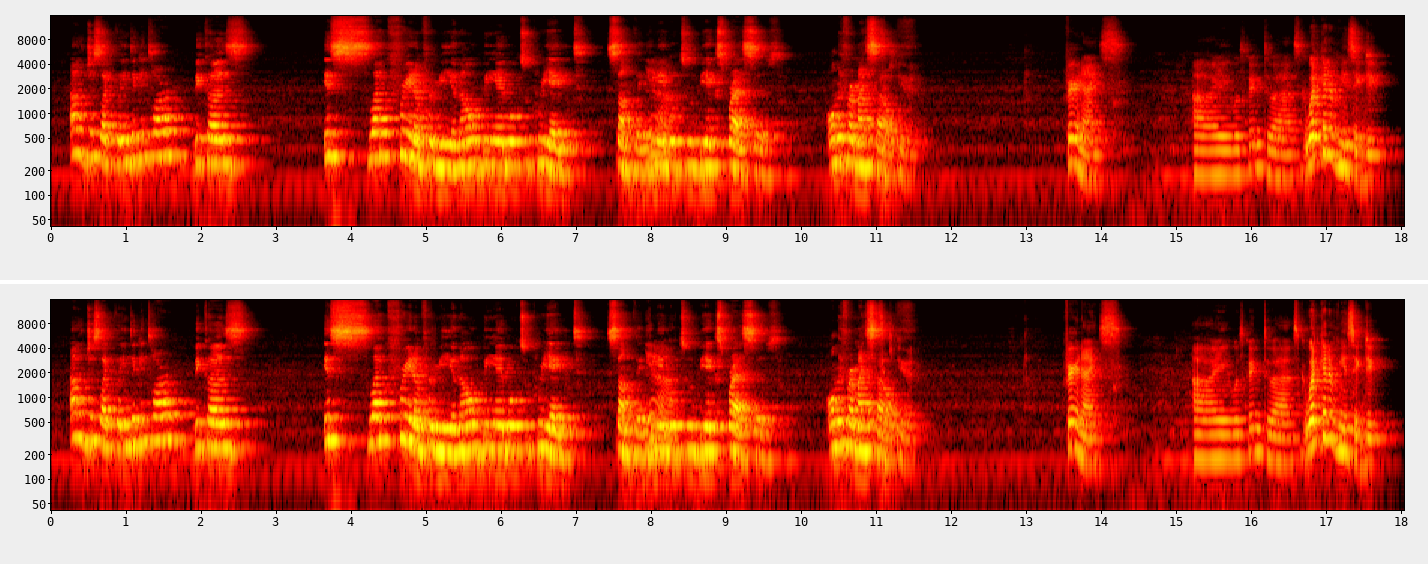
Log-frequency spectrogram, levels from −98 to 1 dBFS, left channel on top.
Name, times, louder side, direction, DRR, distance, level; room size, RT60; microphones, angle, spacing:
voice 1, 0.3-2.6 3.6-7.1 7.4-9.7 10.3-11.3, right 2 dB, 20° right, 2 dB, 1.3 m, -31 dB
voice 2, 7.9-8.4 10.9-11.0 11.3-11.5 13.5-14.3 15.2-17.6, right 2 dB, 40° right, 7 dB, 0.8 m, -35 dB
7.4 x 6.1 x 3.2 m, 0.70 s
head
